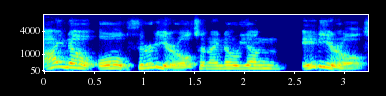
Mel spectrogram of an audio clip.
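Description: A man's high-pitched voice carries a dark, mellow tone. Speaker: real estate developer and professor. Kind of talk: casual interview.

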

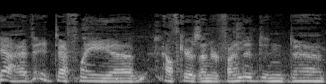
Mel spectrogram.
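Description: With a Canadian accent, a man speaks at a moderate pace in a fairly high pitch, his intonation monotone and flat, over noticeable background noise. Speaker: political panelist. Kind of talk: casual panel discussion. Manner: halting, full of ums and uhs.

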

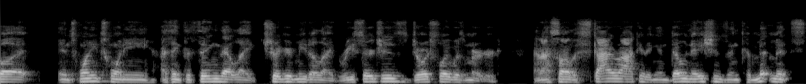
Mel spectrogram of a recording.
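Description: Over a quiet background, a man with an American accent talks in a normal speaking voice at medium pitch, at a fairly quick pace with hardly any pauses and fairly even intonation. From Michigan. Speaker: startup founder. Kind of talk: casual chat.

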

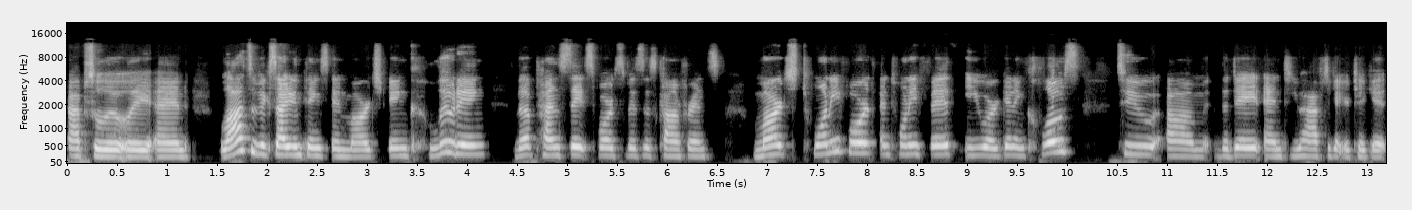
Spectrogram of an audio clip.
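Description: Using an ordinary speaking voice, a woman with an American accent speaks at a fairly high pitch and moderate pace, with ordinary pitch variation, big swings in loudness, and a dry, close sound with no echo over a quiet background. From Long Island, New York. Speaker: student podcast co-host. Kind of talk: casual chat.

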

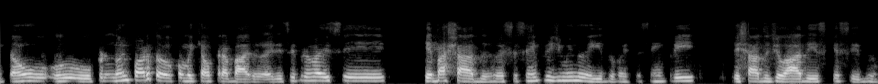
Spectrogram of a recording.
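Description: At a moderate pace, a man's somewhat breathy, fairly high voice carries ordinary pitch variation. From Brazil, São Paulo. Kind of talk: interview conversation.

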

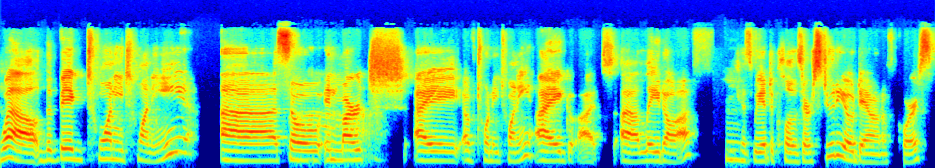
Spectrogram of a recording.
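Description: Against a quiet background, a woman speaks at a fairly slow pace in a normal speaking voice. Her pitch is medium, with ordinary variation. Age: 30s. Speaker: dancer and dance teacher. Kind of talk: casual interview.

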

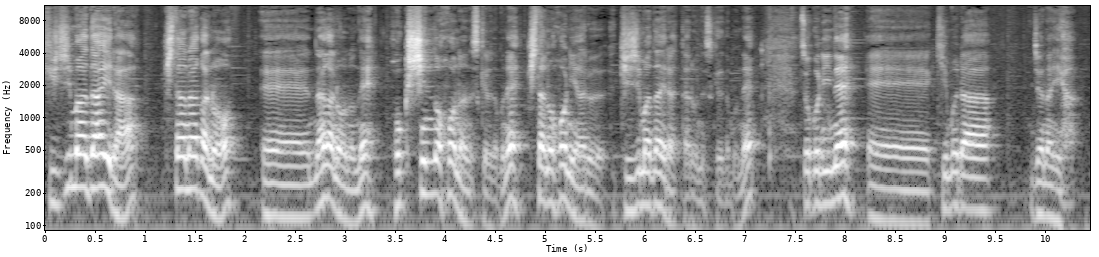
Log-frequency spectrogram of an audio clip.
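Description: Here a man speaks at a moderate pace with a fairly high pitch. His pitch swings very widely and his loudness shifts a lot. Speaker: podcast host. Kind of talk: casual solo talk. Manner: rambling, slightly slurred.

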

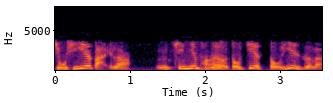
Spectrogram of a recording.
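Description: A woman with a high pitch speaks in a Northeastern Chinese accent. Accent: Northeastern Mandarin. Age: 60s. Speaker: caller. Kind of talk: phone-in advice call.

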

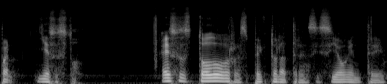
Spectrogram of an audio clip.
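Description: A man speaks at medium pitch with ordinary pitch variation and a moderate pace. The sound is dry and close, with no echo. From South America. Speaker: podcast host. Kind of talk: solo educational podcast monologue. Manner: measured, explanatory.

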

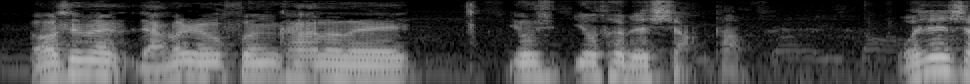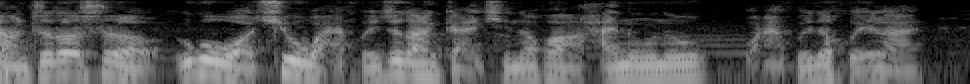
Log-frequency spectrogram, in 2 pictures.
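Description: With music in the background, a man speaks at a moderate pace, his fairly high pitch showing ordinary variation. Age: 20s. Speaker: caller seeking relationship advice. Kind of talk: phone-in advice call. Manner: halting, repeats words.

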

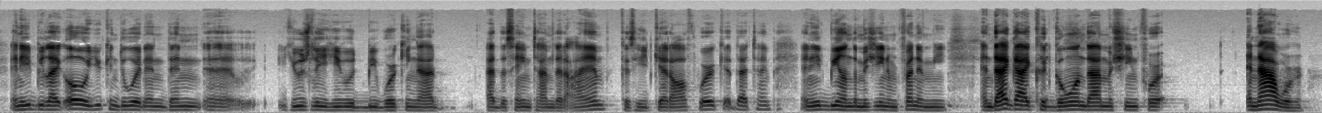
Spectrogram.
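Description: A man with a normal speaking voice talks at a fairly quick pace, his pitch medium. His intonation stays fairly even against a quiet background. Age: 20s. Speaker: student, fitness enthusiast. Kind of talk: casual chat.

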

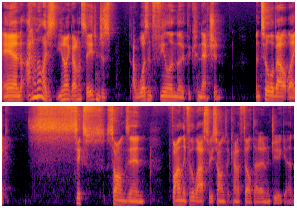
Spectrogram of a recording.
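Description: A man speaks in an unremarkable speaking voice at medium pitch, with lively intonation and a moderate pace. The recording is very clean, with a silent background. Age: 20s. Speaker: band musician. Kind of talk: casual interview chat.

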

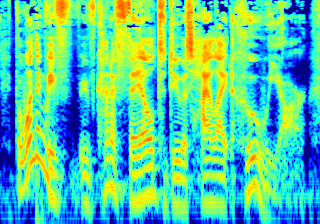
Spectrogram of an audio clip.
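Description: The speaker has an American accent and vocal fry. Very wide pitch swings run through the delivery. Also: man. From Utah (small town). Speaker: journalist and press club president. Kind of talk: interview. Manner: halting, many fillers.

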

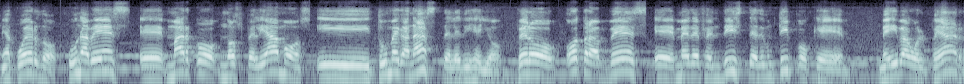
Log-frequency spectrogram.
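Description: A man speaks at a very slow pace in a high pitch, with lively intonation and hardly any pauses. Noticeable background noise runs underneath. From Panama. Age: 50s. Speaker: pastor. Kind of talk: sermon. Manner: hesitant, many fillers.

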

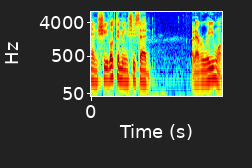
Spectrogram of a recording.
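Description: With a Manitoban accent, a man talks in an animated tone at medium pitch, his pitch varying in an ordinary way. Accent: Canadian (Manitoba). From Winnipeg, Canada. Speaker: food podcast co-host. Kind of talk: casual chat. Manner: animated, laughing often.

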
